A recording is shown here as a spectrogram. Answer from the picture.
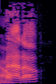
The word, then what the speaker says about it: Maddow: Okay, so how do you say her name? Because I had somebody today on Twitter basically tell me, you know, I say Rachel Maddow. Is it Maddow? – I say it Maddow.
